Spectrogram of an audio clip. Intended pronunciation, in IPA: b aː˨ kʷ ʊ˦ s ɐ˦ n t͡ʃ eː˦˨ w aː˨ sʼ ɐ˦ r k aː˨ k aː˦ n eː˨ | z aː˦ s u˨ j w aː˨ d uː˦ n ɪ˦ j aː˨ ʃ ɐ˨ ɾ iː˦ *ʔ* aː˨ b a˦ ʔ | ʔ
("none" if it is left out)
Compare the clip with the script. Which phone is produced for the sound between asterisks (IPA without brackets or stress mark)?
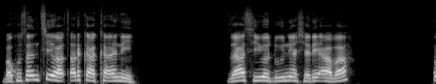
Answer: ʔ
